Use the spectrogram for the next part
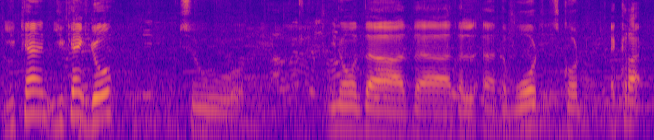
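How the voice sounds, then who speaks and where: Hombre iraquí de habla entrecortada. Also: male voice, mid-range voice. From Iraq. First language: Arabic. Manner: halting, repeats words, pleading. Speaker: passer-by in a debate. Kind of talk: heated street debate. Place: outdoor park plaza. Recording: crowd chatter outdoors.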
